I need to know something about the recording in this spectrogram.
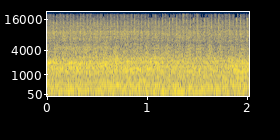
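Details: Suzuki minivan D63 engine after fixing cylinder 2 misfire (valve clearance adjusted, new head cover gasket; plugs and coil already replaced): smooth steady idle, no stumble, check engine light cleared.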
